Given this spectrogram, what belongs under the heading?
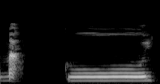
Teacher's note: मीम के बाद अलिफ के ऊपर सुकून है तो वो हमजा बन रहा है, तो उसको झटका देना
